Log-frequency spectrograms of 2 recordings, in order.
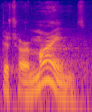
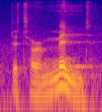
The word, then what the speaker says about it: determined: But when you look at it, it has mind in the middle. A lot of people pronounce it determined, but it's actually determined.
